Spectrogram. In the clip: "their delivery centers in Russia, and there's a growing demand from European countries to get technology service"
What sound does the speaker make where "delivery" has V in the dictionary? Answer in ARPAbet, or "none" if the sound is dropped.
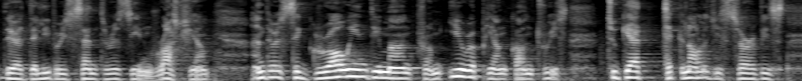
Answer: V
